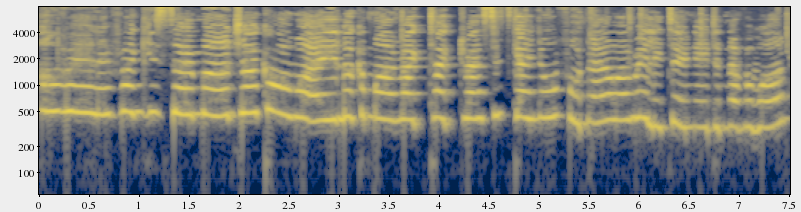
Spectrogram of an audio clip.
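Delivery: high, loud squealing doll, thrilled; Polly doll voice, delighted. Pretend. Doll Polly thanks Paul for a new dress, high excited squeal. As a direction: squeal with joy like a tiny doll getting a present.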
